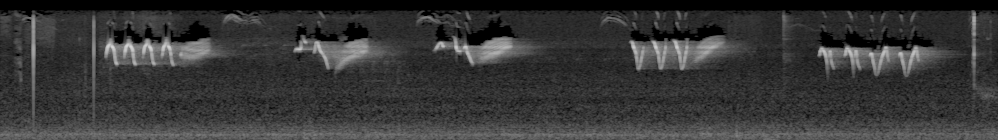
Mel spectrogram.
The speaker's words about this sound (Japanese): はい、今聞いていただきましたけども、えー、この鳥の名前ですね、仙台虫食いと言います。仙台虫食い。えー、スズメの仲間でウグイス科なので、まあ、ウグイスの仲間ですね。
